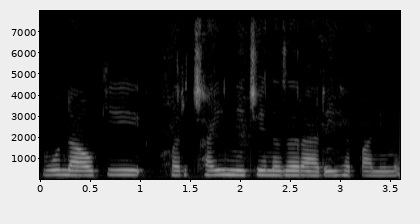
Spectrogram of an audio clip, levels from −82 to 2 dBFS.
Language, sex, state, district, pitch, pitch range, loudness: Hindi, female, West Bengal, Purulia, 210 Hz, 205-225 Hz, -39 LUFS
